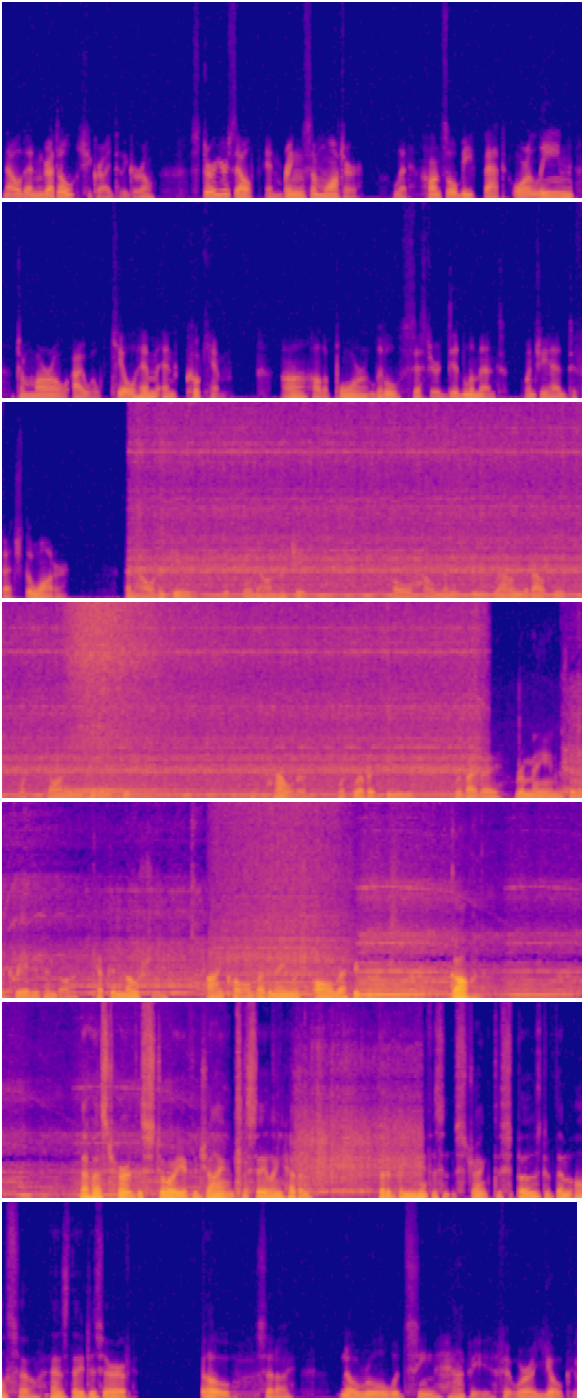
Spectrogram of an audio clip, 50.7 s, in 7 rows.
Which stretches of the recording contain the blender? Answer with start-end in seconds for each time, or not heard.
16.1-41.5.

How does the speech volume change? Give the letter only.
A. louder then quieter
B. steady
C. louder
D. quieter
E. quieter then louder
A.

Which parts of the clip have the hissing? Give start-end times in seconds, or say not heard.
22.4-24.6.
